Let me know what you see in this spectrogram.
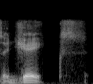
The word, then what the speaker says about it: Ajax: And in Troilus, when Thersites says of Ajax, "For whomsoever he be, he is Ajax," the line sounds a bit pointless until you hear it in original pronunciation. "For whomsoever he be, he is a Jakes."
